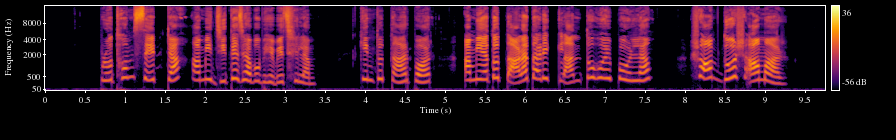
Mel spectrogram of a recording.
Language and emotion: Bengali, sad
